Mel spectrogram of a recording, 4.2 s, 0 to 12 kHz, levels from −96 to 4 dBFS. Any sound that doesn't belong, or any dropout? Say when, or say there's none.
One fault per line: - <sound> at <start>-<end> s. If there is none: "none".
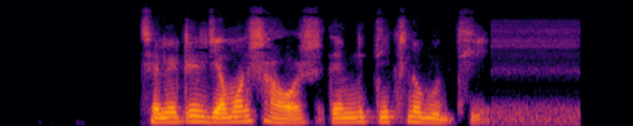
none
